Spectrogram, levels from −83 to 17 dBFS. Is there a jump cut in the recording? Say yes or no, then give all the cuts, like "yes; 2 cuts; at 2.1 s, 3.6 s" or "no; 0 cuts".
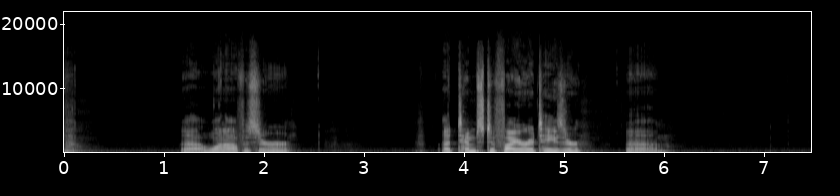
no; 0 cuts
